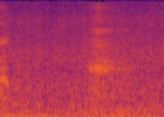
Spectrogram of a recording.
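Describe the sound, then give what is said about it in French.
Steady rain falls without pause in a city, a soft continuous hiss of drops spread evenly across the whole stretch, fairly quiet and diffuse, with no voices or other distinct sounds. “Il pleut toujours dans cette ville.”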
